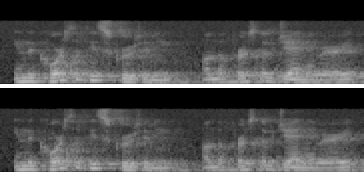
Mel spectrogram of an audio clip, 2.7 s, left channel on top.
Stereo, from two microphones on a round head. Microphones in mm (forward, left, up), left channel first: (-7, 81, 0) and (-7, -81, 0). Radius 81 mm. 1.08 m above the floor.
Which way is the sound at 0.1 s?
15° right (ahead or behind).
